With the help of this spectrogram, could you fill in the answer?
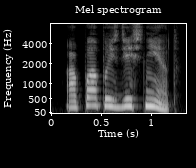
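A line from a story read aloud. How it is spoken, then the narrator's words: Called from upstairs. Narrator (Russian): Дафна тоже поднялась наверх и крикнула оттуда матери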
